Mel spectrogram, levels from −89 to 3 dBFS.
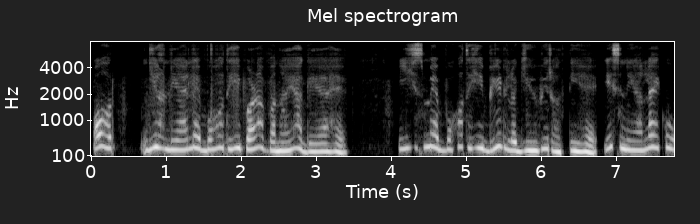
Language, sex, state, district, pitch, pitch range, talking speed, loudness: Hindi, female, Bihar, Supaul, 255 Hz, 225-295 Hz, 170 wpm, -13 LUFS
